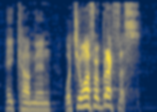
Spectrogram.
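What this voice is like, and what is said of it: Put-on Cuban Spanish accent. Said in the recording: “he's a Cuban man ... my little dad and his funny little accent”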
